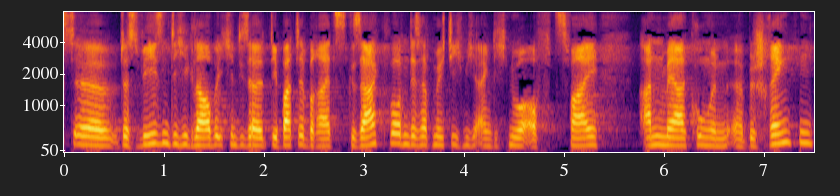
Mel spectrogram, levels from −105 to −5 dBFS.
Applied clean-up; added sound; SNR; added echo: none; none; none; none.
